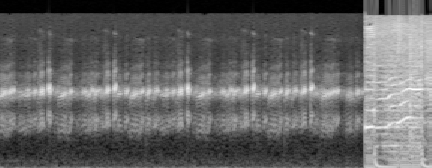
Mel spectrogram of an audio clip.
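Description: The music cuts off and a steady chorus of high, rapidly pulsing animal calls fills the gap. The music comes back just before the end.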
